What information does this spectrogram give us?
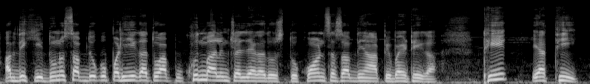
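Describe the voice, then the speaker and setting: A man's voice: fairly high pitch, fairly even intonation, fast talker, dark tone, dry recording. A man teaching a beginners' spelling lesson, patiently spelling out each word letter by letter and repeating them. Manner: patient, repeats letters, addresses viewers as friends.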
